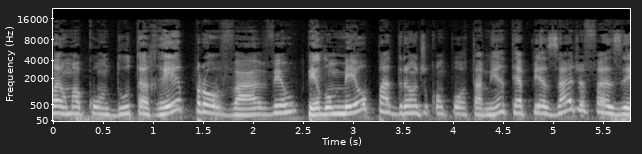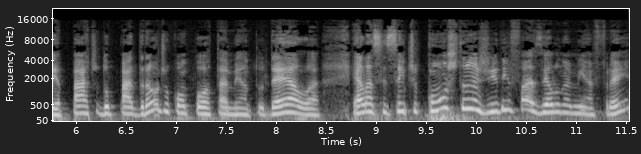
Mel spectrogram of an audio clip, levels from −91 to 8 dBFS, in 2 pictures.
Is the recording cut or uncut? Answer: cut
